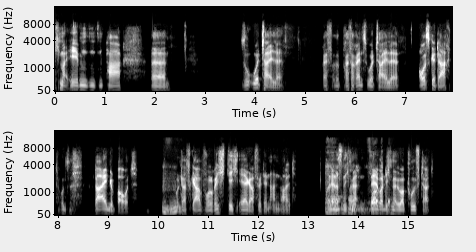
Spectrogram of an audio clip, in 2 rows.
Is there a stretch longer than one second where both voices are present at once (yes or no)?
yes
